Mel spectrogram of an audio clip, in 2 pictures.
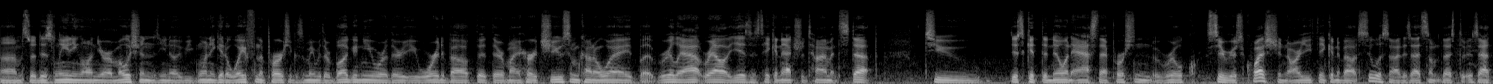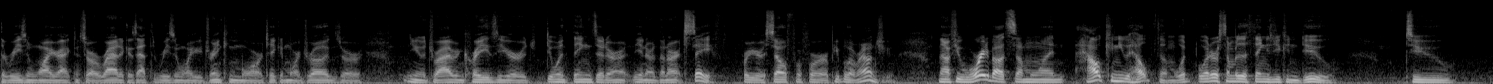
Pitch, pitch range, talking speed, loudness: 100 Hz, 95-105 Hz, 270 wpm, -27 LUFS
